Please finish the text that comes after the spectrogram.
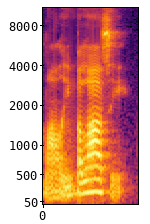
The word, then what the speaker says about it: Molly Balazi: Her baptismal name was Marie Belagie, which Wabanakis pronounced Molly Balazi. White folks turned that into Molly Molasses.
